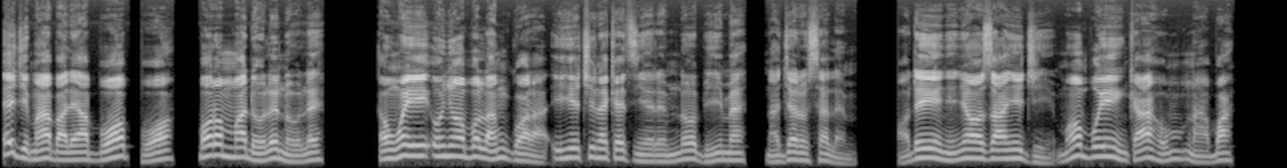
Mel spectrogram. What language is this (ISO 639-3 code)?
ibo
